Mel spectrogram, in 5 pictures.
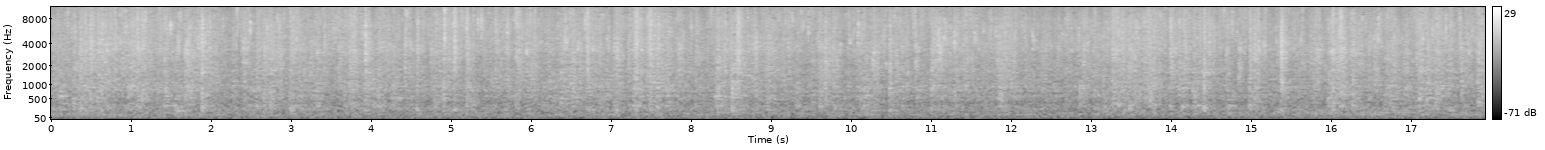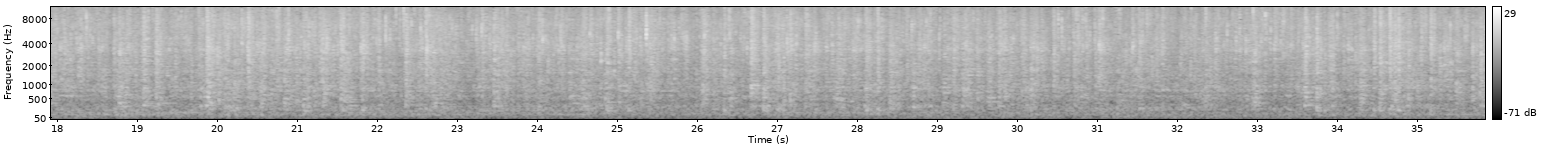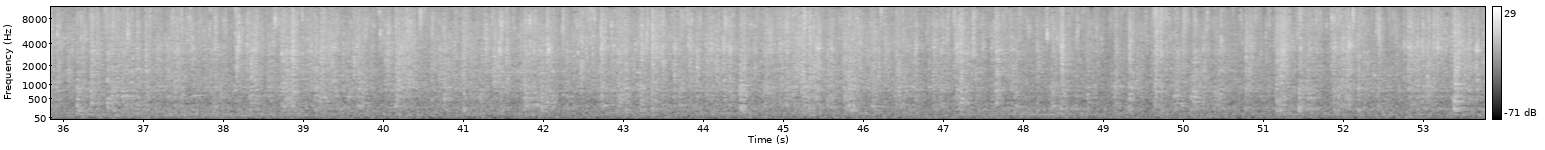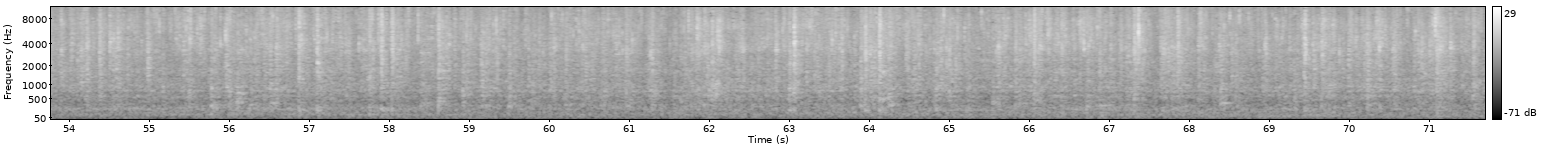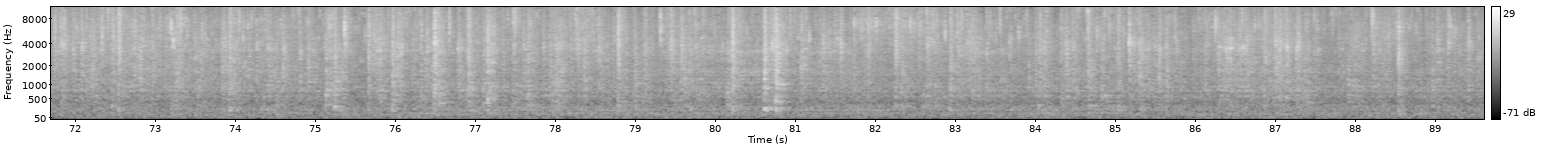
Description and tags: There is raindrops falling on metal roofing after the rain.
